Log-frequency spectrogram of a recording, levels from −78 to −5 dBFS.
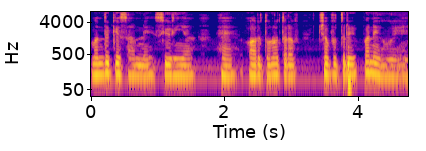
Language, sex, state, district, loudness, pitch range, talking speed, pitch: Hindi, male, Uttar Pradesh, Lalitpur, -18 LUFS, 120-135 Hz, 150 wpm, 125 Hz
